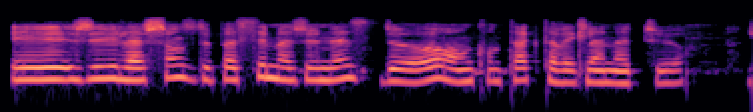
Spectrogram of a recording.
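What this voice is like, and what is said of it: Slight German accent speaking French. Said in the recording (French): “j'ai grandi à la campagne en Allemagne, d'où mon petit accent.”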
